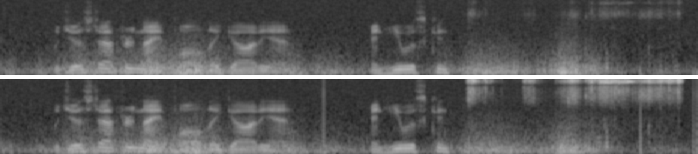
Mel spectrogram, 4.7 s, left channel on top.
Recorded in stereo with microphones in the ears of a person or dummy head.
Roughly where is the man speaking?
Centre.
